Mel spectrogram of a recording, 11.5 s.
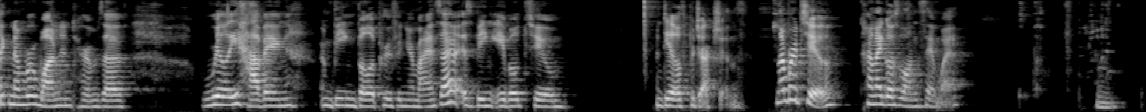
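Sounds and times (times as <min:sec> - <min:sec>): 
speech: 0:00.0 - 0:05.7, 0:06.6 - 0:09.7, 0:11.0 - 0:11.2
glass clinking: 0:10.2 - 0:11.4
sipping water: 0:10.2 - 0:11.4.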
